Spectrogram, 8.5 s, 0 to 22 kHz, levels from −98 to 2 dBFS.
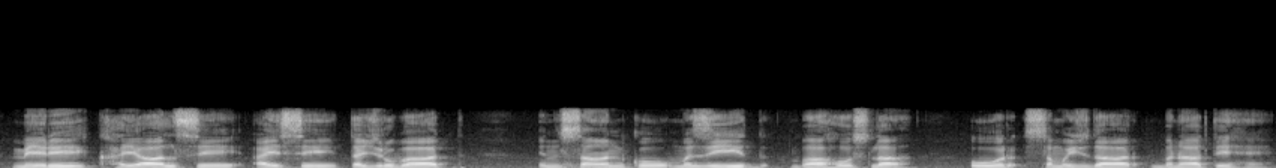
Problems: none marked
